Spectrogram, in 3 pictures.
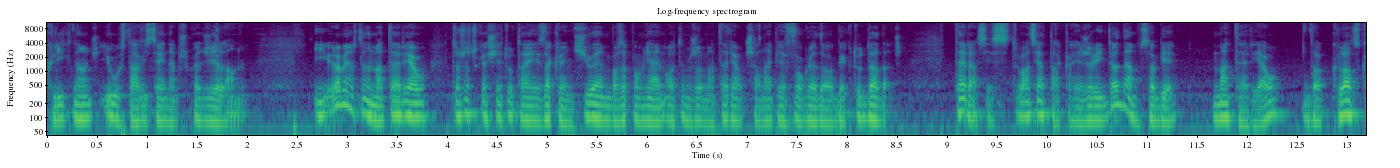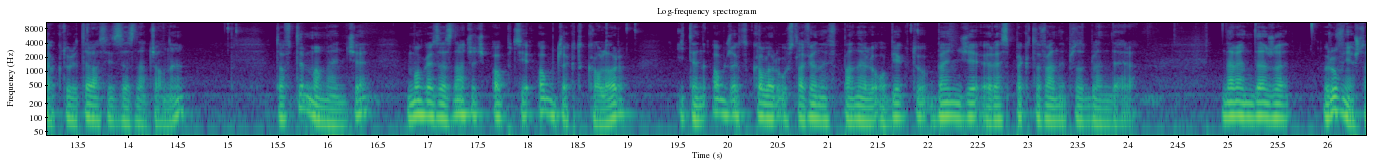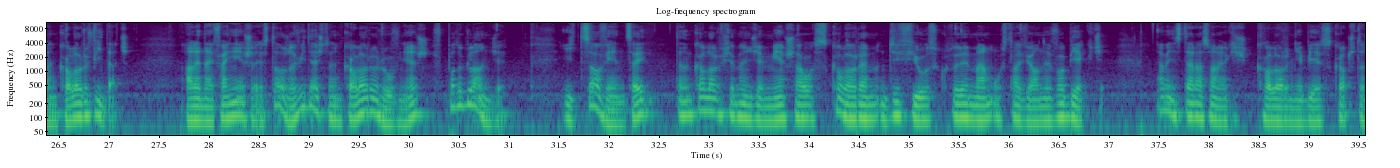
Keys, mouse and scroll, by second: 12.5 click, 14.9 click, 18.9 click, 21.8 click, 27.6 Escape, 28.5 middle click, 33.0 click, 35.4 click.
